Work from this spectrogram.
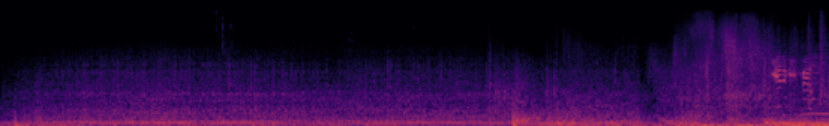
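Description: Artillery fire in the WWII shooter game Enlisted, a dense continuous rumble of distant booms and gunfire under wind-like noise, growing heavier near the end.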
